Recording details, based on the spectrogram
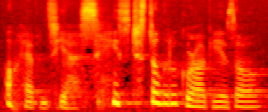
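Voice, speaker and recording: A woman playing a guarded, loyal dental receptionist in an audio drama, husky, polite and officious. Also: deep voice, big pitch swings, normal speed, a little mellow. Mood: guarded, firm. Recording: reverberant hall.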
